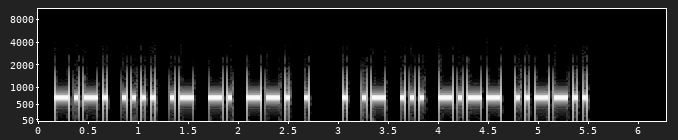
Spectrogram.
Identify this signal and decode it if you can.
Morse code, heard as a keyed tone, about 25 wpm, 700 Hz. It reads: CHANGE EASY?
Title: Sentences from Top 1500 Words 25wpm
